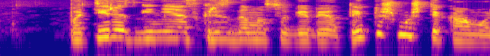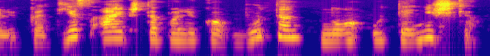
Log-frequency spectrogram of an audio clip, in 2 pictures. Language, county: Lithuanian, Vilnius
